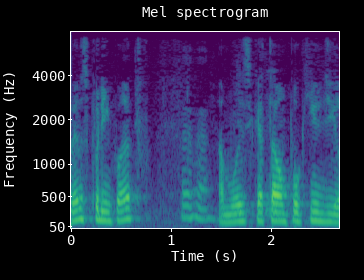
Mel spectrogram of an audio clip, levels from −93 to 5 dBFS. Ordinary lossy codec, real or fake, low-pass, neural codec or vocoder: none; real; 7.2 kHz; none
